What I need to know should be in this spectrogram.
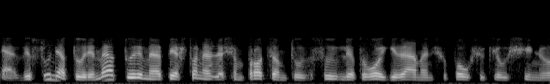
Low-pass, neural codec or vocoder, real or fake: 3.6 kHz; none; real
